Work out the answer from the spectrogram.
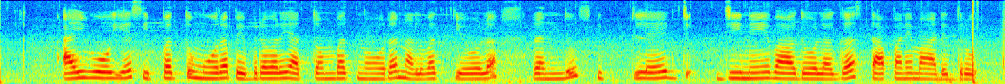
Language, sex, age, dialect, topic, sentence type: Kannada, female, 18-24, Dharwad Kannada, banking, statement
